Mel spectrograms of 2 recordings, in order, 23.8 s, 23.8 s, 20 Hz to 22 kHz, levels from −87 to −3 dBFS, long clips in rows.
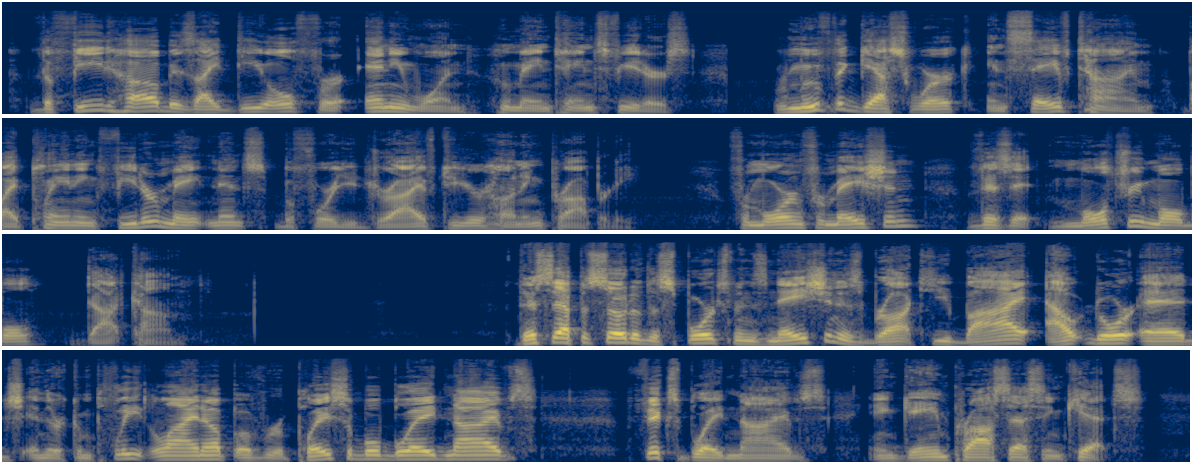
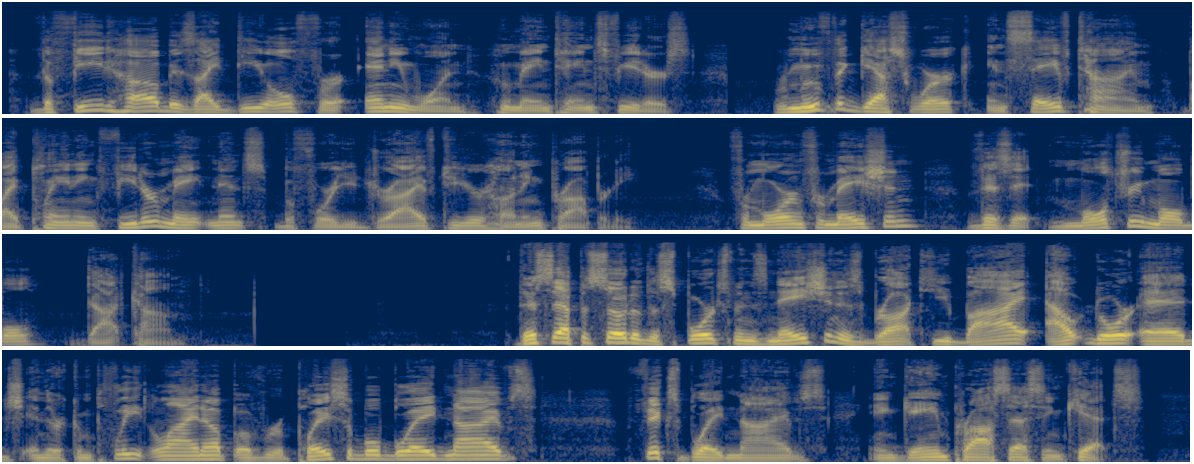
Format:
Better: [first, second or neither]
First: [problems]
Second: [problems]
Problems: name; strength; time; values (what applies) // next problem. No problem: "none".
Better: second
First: thin; very slightly; fading below 450 Hz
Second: none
